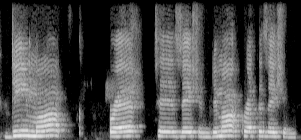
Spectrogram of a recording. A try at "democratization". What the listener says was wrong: Democratization. Don't forget. You forgot the t sound. You left out the t sound.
